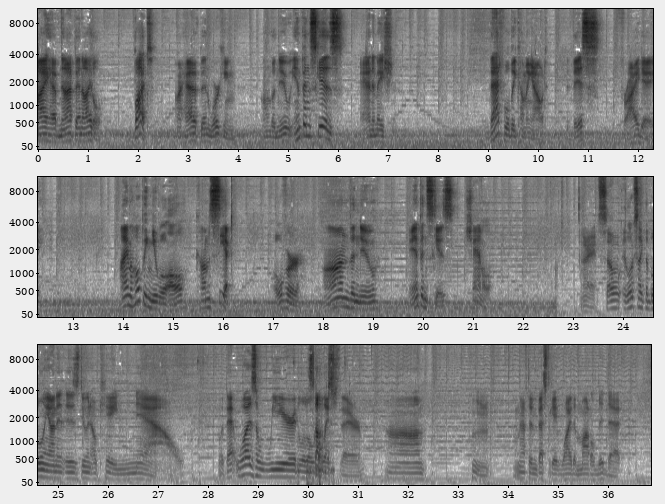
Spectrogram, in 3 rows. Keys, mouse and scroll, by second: 22.6 space, 24.6 ctrl+s, 27.8 click, 29.7-30.7 drag.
